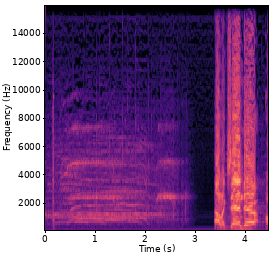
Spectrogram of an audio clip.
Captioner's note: audience cheering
